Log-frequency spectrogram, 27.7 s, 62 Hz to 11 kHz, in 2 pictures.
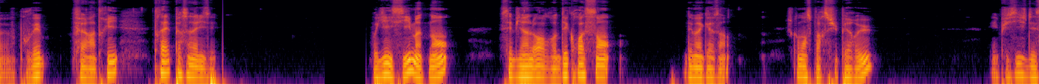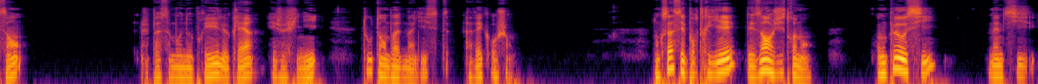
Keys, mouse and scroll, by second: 3.3 click, 9.6 click, 10.4-10.8 scroll down 1, 11.0-13.0 scroll down 7, 14.2-22.1 drag, 26.6 click.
